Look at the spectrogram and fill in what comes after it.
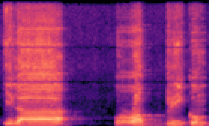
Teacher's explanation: रा को मोटा पढ़ना हमेशा, जबर रहा, और बा को सख्ती से इसलिए पढ़ना, तजदीद है।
